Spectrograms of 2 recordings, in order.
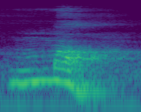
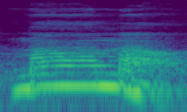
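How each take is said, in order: First: The pitch falls sharply from high to low. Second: The pitch stays high and level. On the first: To scold. "The last one is falling tone" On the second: Mother. "with a flat tone"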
